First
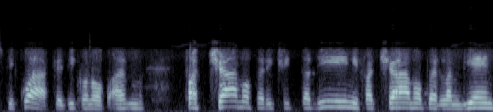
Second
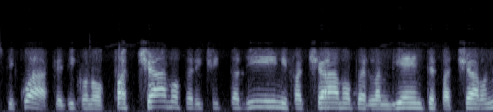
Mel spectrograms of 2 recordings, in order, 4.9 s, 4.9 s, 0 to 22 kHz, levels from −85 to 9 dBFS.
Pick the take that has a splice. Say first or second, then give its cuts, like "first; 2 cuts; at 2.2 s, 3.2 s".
second; 1 cut; at 1.0 s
